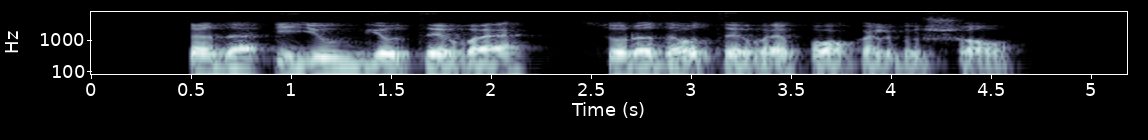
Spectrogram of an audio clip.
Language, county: Lithuanian, Šiauliai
